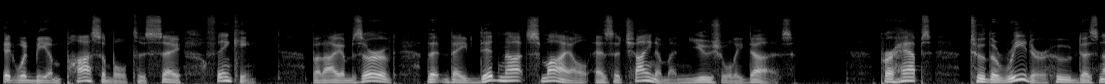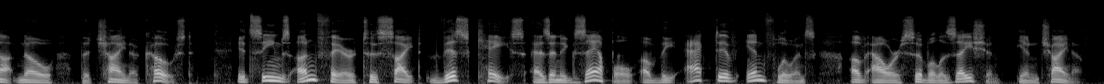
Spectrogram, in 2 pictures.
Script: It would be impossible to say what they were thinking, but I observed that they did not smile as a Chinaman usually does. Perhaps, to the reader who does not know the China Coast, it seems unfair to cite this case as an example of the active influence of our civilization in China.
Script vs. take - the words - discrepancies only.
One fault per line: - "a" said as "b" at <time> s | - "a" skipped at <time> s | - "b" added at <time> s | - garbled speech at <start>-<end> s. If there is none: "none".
- "what they were" skipped at 1.8 s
